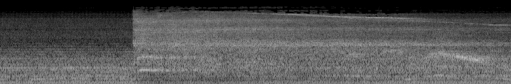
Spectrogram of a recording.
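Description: Electric commuter train at a station: a loud rush of rolling noise starts suddenly about a second in, with thin high tones sliding down in pitch.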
